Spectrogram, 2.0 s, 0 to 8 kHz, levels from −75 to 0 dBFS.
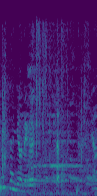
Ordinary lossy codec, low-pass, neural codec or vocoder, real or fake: none; 7.2 kHz; vocoder, 44.1 kHz, 80 mel bands, Vocos; fake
